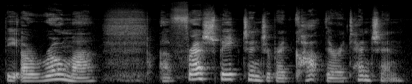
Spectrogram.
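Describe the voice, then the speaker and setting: A woman's voice: lowish voice, lively intonation, a little slow, a bit bright. A woman storyteller reading aloud to children, with an exaggerated, cheery child-directed delivery and questions put to the young listeners. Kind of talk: animated children's read-aloud.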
